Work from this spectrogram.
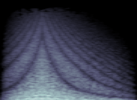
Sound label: Whoosh Flange; Production Element; Whooshes (Sound Effects:Sound Design)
